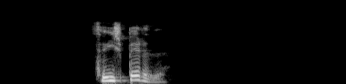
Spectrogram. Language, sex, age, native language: Icelandic, male, 30-39, Icelandic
